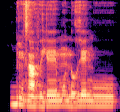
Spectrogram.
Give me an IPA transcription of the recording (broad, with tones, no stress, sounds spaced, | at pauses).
ɡ͡b ĩ˦˨ z ã˨ v ɪ˨ j eː˦ m ũ˦ n ʊ˨ ɣ e˦ ŋ uː˦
